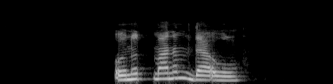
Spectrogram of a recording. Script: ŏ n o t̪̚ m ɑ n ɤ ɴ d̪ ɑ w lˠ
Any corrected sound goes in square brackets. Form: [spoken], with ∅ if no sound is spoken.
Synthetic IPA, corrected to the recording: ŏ n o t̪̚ m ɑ n ɤ [m] d̪ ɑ [u] lˠ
